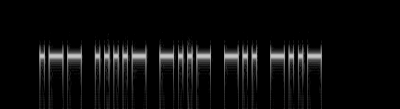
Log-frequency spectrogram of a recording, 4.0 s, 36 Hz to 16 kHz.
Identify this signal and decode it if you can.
Morse code, heard as a keyed tone, about 26 wpm, 700 Hz. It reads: W4XDX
